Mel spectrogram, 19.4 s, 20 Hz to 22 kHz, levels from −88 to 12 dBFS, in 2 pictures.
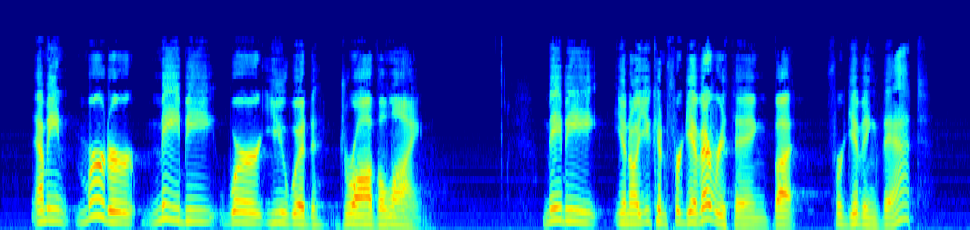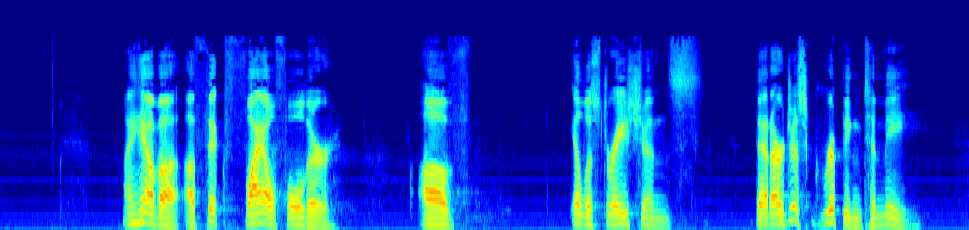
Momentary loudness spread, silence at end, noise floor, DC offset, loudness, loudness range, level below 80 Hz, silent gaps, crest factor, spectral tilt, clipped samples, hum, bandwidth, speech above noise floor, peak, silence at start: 15 LU; 0.65 s; -65 dBFS; under 0.1%; -22 LUFS; 5 LU; -58 dBFS; none; 20 dB; -5.5 dB/octave; under 0.1%; 60 Hz at -60 dBFS; 11.5 kHz; 44 dB; -2 dBFS; 0.3 s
